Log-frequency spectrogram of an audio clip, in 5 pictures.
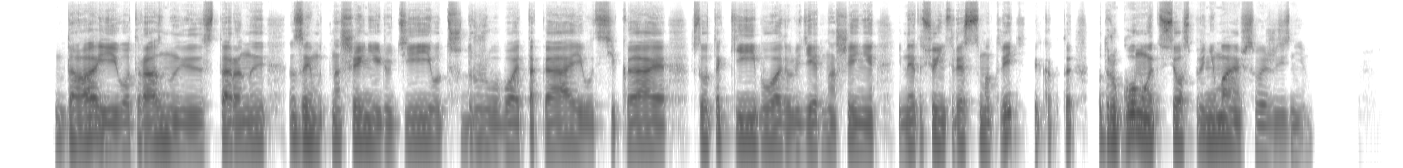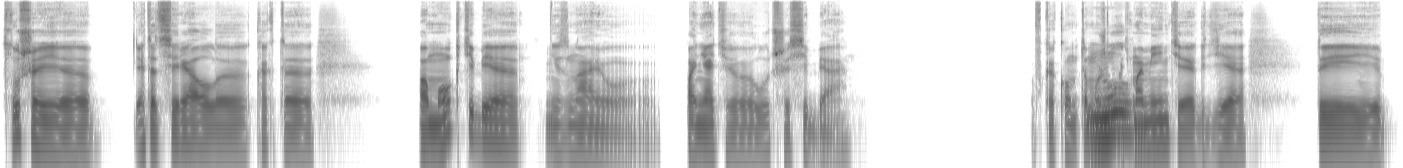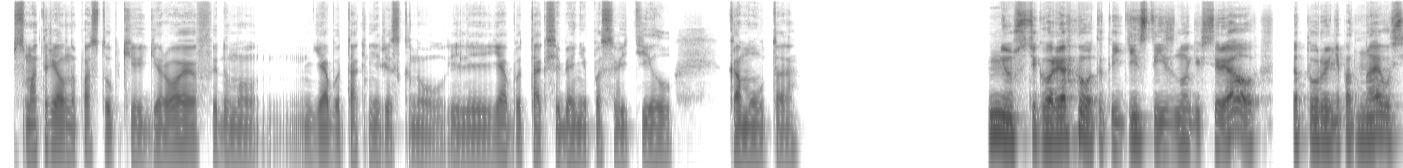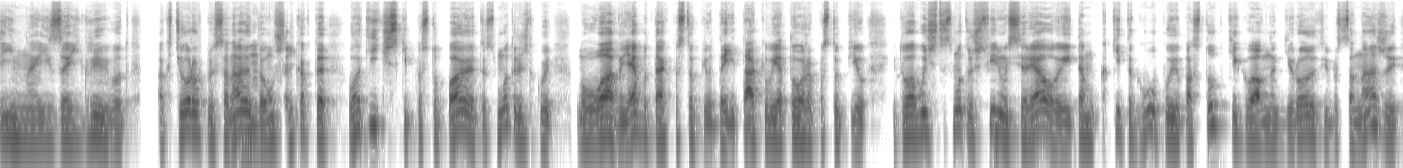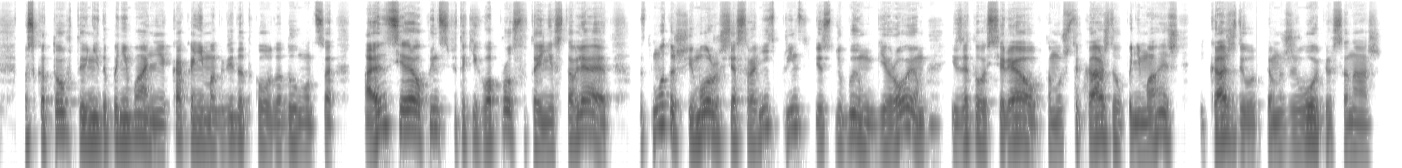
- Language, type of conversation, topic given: Russian, podcast, Какой сериал стал для тебя небольшим убежищем?
- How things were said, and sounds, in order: tapping; chuckle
